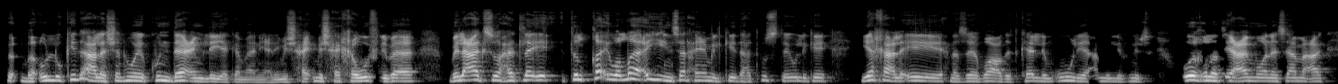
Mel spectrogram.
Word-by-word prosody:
ب - - -2
باقُول 160 +5 0
له 185 - +1
كده 225 +7 -1
علشان 165 - +3
هو 180 0 +1
يكون 170 +2 +1
داعم 165 -5 +4
ليّا 135 -3 -1
كمان 110 -1 -9
يعني 110 +1 -8
مش 120 0 -3
ه - - +1
مش 150 -2 -1
هيخوّفني 155 +2 +1
بقى، 150 0 +1 0.3
بالعكس 195 +4 +5
هتلاقي 195 +2 +2
تلقائي 215 - -1
والله 230 +2 +3
أي 220 -2 +1
إنسان 185 +3 -2
هيعمل 180 -4 -3
كده، 150 -1 -6
هتبُص 190 +8 -7
تلاقيه 165 - -8
يقُول 165 0 -5
لِك 155 0 -8
إيه؟ 160 -1 -5 0.3
يا 190 +4 +3
أخي 200 -1 -1
على 160 -3 +3
إيه 165 -4 -1
إحنا 150 -1 -8
زي 140 +2 -4
بعض 140 -1 -4
اتكلم 145 +2 -5
قُل 170 +2 -4
يا 140 -2 -4
عم 150 - -8
اللي 140 0 -8
في 140 +2 -14
نِفْسك، 140 -1 -10 0.3
واغلط 180 -4 +4
يا 170 - +6
عم 165 -1 +4
وأنا 155 -1 -2
سامعك، 150 -1 -3
165 Hz, 215 wpm, -20 LUFS, 145-185 Hz, 0.3 s, يا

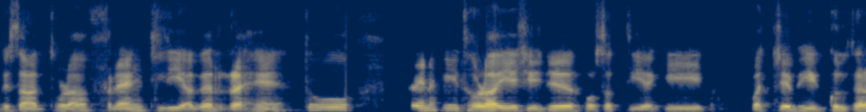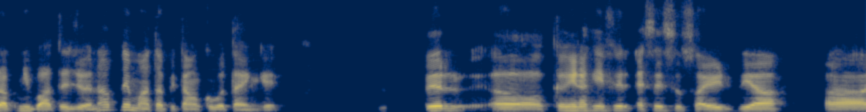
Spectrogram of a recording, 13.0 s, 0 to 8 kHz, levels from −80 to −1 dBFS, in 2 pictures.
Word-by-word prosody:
के 145 - -4
साथ 130 -3 +1
थोड़ा 135 +1 0
फ्रैंकली 140 +6 -2
अगर 140 +2 +1
रहें, 130 +6 +1
तो 185 0 -2 0.5
कहीं 160 0 +2
न 170 - -4
कहीं 170 -1 -6
थोड़ा 150 -1 +8
ये 150 0 +3
चीज़ 145 -2 -3
भी 150 +1 +5 0.2
हो 120 - 0
सकती 110 - -8
है 110 - -1
कि 130 -1 -7 0.5
बच्चे 145 - +2
भी 145 +1 -1
खुलकर 135 0 +3
अपनी 135 -1 -5
बातें 125 +5 -1
जो 125 - -1
है - - +1
ना - - -4
अपने 185 0 -2
माता-पिताओं 130 -2 -3
को - - -7
बताएँगे। 90 -4 -3 1.1
फ़िर 450 +1 +7 0.3
अ, 115 -2 +3
कहीं 140 0 +4
न 140 - +4
कहीं 145 0 -1
फिर 150 +1 -2
ऐसे 145 - -1
सुसाइड 125 -2 -1
या 130 0 +5 0.4
अ, 115 -1 +2
140 Hz, 185 wpm, -22 LUFS, 125-150 Hz, 1.1 s, थोड़ा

